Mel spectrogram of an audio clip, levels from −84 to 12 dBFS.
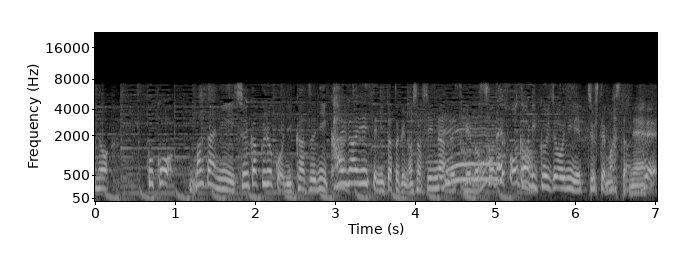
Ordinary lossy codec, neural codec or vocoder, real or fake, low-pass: none; none; real; 7.2 kHz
